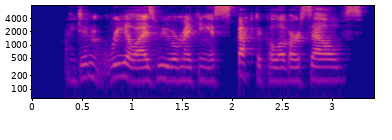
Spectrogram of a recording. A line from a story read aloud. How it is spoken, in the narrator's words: Harry muttered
